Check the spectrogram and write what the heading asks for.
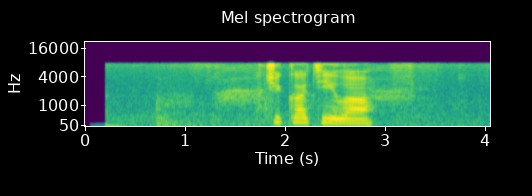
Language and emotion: Russian, neutral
